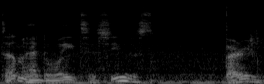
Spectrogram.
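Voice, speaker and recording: Vocal fry runs through this man's voice, with audible room echo around it. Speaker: comedian. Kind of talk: comedic monologue. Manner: animated; whispering.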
